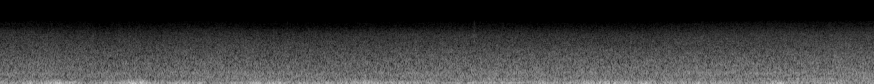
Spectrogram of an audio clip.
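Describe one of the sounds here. Waves wash and break against rocks nearby.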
